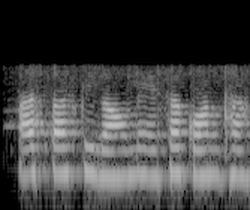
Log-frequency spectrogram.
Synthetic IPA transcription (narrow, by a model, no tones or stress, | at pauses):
aːspaːskeɡãːõmẽɛːsakɔːnt̪ʰaː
